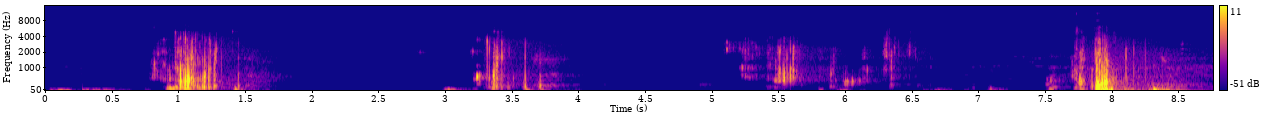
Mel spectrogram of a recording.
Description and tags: Swallow Zoom H4
Some swallow sounds
engolir, swallow, zoom-h4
